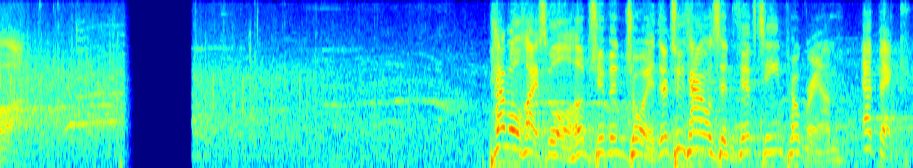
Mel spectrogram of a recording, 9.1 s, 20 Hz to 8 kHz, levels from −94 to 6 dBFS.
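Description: A long network dropout is the likely cause of the break from 1.24 to 1.94 s. About 0.68 s of audio never arrives. The receiver stretches the last sound into a fading buzz or hiss, then leaves roughly 0.58 s of silence before sound resumes past the missing part, still with nothing above 8 kHz.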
